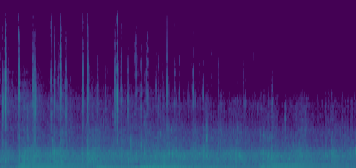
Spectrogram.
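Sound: audience applause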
